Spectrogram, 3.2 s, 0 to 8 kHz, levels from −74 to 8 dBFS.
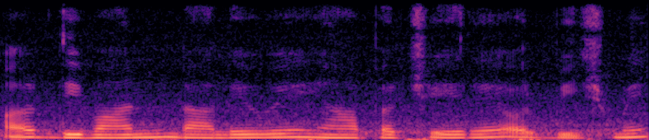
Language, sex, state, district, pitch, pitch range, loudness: Hindi, female, Punjab, Kapurthala, 175 Hz, 165-185 Hz, -15 LUFS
